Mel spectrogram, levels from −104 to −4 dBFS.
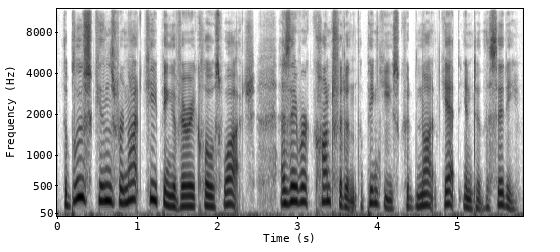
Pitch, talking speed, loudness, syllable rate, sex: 190 Hz, 215 wpm, -16 LUFS, 6.1 syllables/s, female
